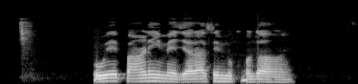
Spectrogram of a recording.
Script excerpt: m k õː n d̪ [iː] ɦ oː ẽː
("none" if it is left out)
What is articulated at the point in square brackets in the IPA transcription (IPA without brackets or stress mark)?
aː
